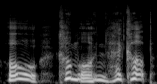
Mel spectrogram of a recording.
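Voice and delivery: high, loud irritated whine; irritable. A narrator's reading. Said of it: "said Fishlegs irritably".

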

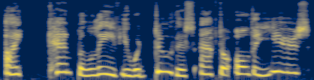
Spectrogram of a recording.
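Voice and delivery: high-pitched, hurt disbelief; Rhea, reproachful. A narrator's reading. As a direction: reproach an old friend in a high voice. Rhea reproaches her old friend.

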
